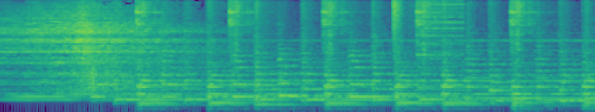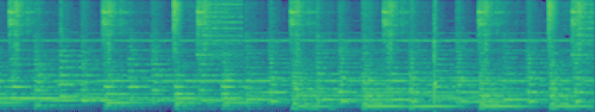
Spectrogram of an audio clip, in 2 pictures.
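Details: Instrumental music with steady percussion and tambourine throughout, no animal voices.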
